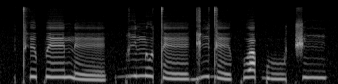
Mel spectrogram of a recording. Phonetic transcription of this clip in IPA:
tʰɪ˦peː˦neː˨ | bi˦ nʊ˦teː˨ ɡi˦deː˨kʷa˦ ɓuː˨t͡ʃi˦

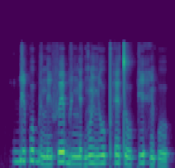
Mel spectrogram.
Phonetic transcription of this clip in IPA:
ɡ͡bi˦pu˦bɪ˨ni˨ fe˦˨bi˨ŋe˨ ɡũ˦˨ɲuː˦pʰe˦ tuː˨ ki˦hĩ˨pu˨

